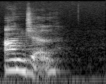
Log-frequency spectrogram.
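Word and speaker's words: Ángel: And then I said it in Spanish. Angel.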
